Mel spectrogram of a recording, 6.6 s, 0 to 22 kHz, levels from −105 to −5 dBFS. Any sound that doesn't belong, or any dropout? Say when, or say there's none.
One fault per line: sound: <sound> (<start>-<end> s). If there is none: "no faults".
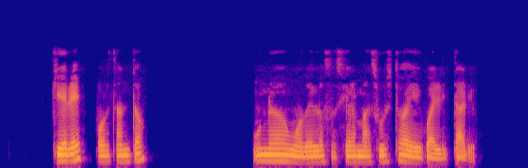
no faults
